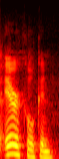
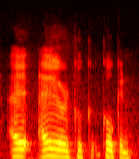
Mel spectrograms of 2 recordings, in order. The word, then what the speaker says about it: Eierkuchen: Oh yeah, Eierkuchen. Yeah, okay. Yeah, it's like your tongue has to lay flat to say it properly. Eierkuchen. It's not I.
